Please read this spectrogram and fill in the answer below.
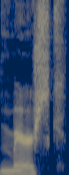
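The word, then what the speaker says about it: Maersk: And I think uh is it pronounced Merk, the big shipping company?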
